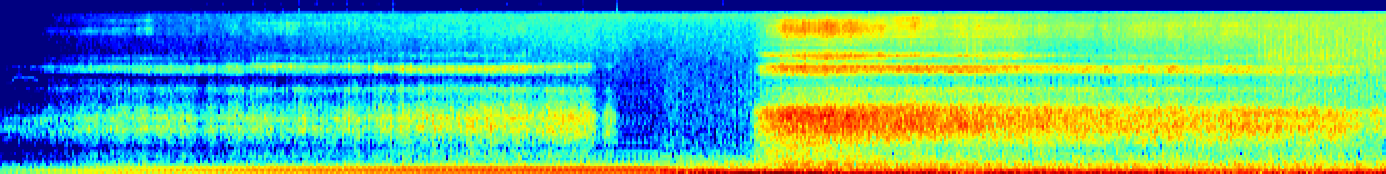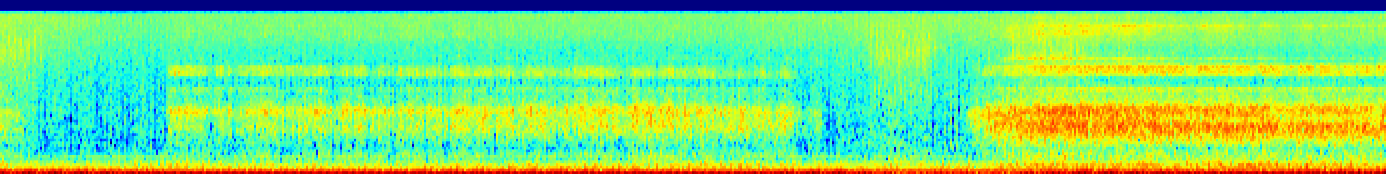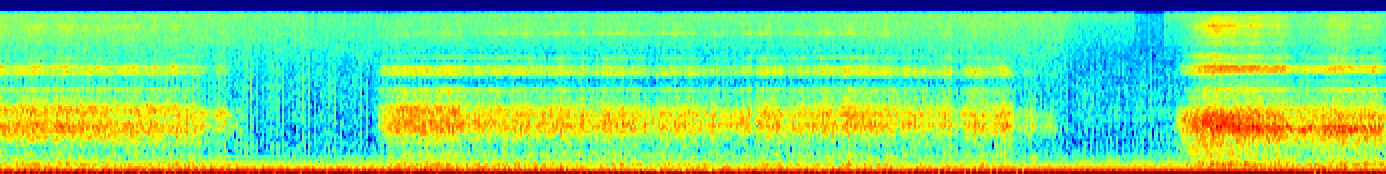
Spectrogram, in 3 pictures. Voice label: 逆腹式呼吸 催眠誘導; 心にしみ込んでいく、深い安心; キーワード設定

